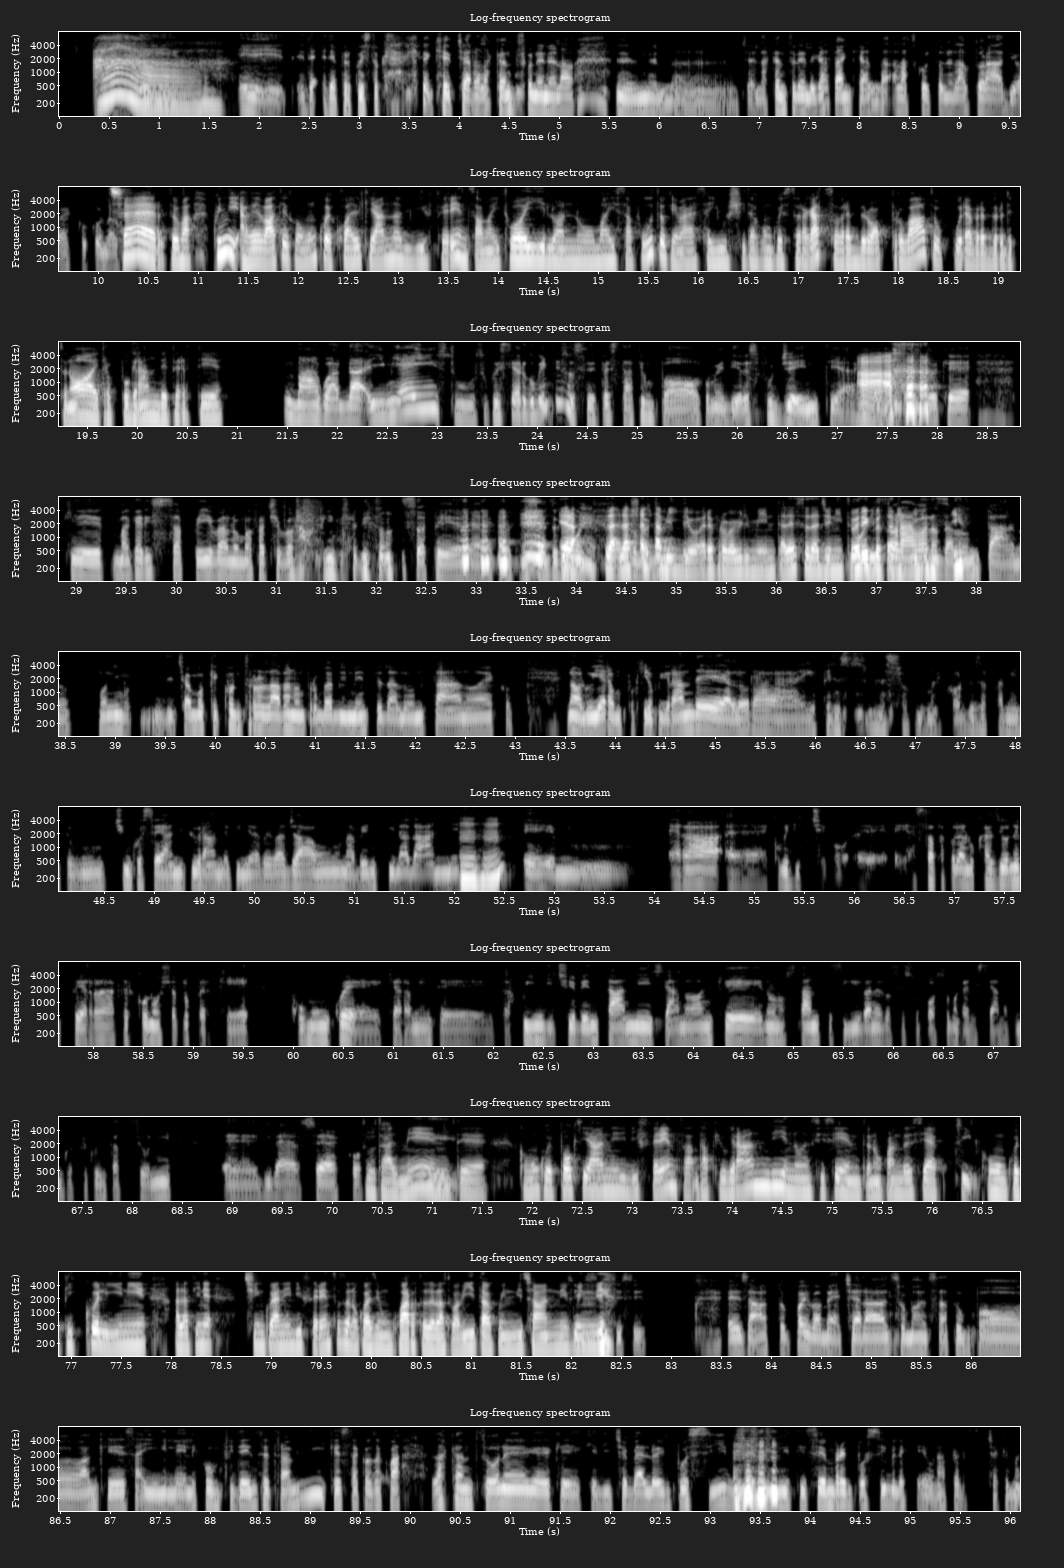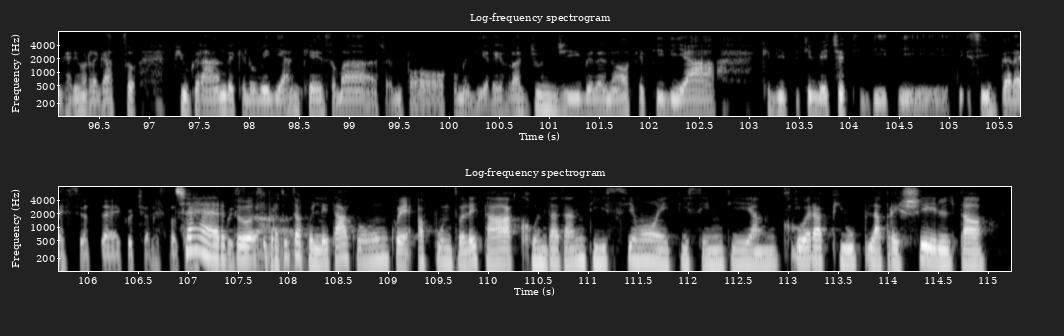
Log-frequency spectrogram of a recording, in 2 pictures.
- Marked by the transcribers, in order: surprised: "Ah!"; laughing while speaking: "che che"; laughing while speaking: "canzone"; "cioè" said as "ceh"; laugh; laughing while speaking: "facevano finta di non"; tapping; other background noise; chuckle; laughing while speaking: "genitore"; laughing while speaking: "pensi?"; laughing while speaking: "quindi"; chuckle; "cioè" said as "ceh"; "cioè" said as "ceh"
- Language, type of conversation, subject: Italian, podcast, Quale canzone ti fa tornare sempre con la mente a un’estate del passato?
